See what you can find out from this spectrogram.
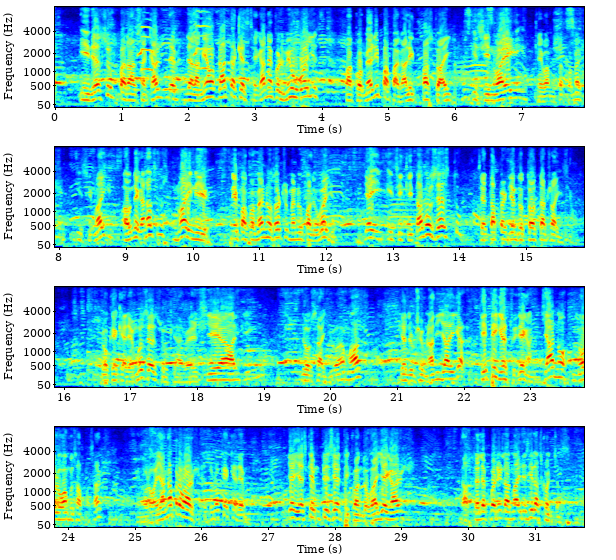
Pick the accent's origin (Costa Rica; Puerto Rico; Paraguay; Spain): Costa Rica; Escazú, San José; vengo del Carmen de Escazú.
